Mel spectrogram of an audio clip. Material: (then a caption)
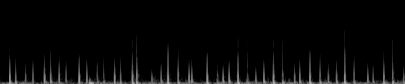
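Wood. A wooden object is tapped rapidly, 35 quick taps in about four seconds, picked up close on a new microphone. Each tap is a short, dull knock with a deep, low-heavy body and almost no ring, and some taps carry a slightly brighter click.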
